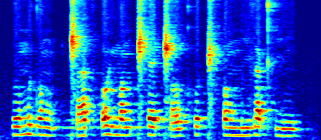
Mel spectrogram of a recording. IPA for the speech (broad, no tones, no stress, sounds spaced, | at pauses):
ʊ m ʊ d ɔ ŋ | ɡ͡ǁ a t͡sʼ ɔ y̯ m ɒ ŋ ǁʰ ɛ ɡ͡ǁ ɒ u̯ kʰ o ǁʰ ɔ ŋ m i z a kʰ i ŋ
